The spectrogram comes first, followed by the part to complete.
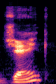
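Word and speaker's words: Cenk: __ ] right yeah it's pronounced Jank but I don't know why because it's c-e-k uh c-e-n-k yeah but it's a Turkish name so I guess it's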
